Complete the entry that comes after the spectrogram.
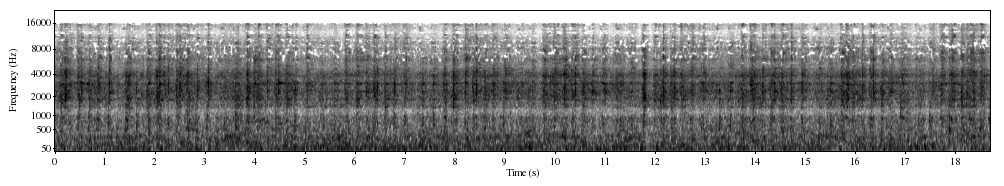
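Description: Train running steadily over the track: a constant rumble of steel wheels on rail, with irregular clickety-clack clicks as the wheels cross rail joints.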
